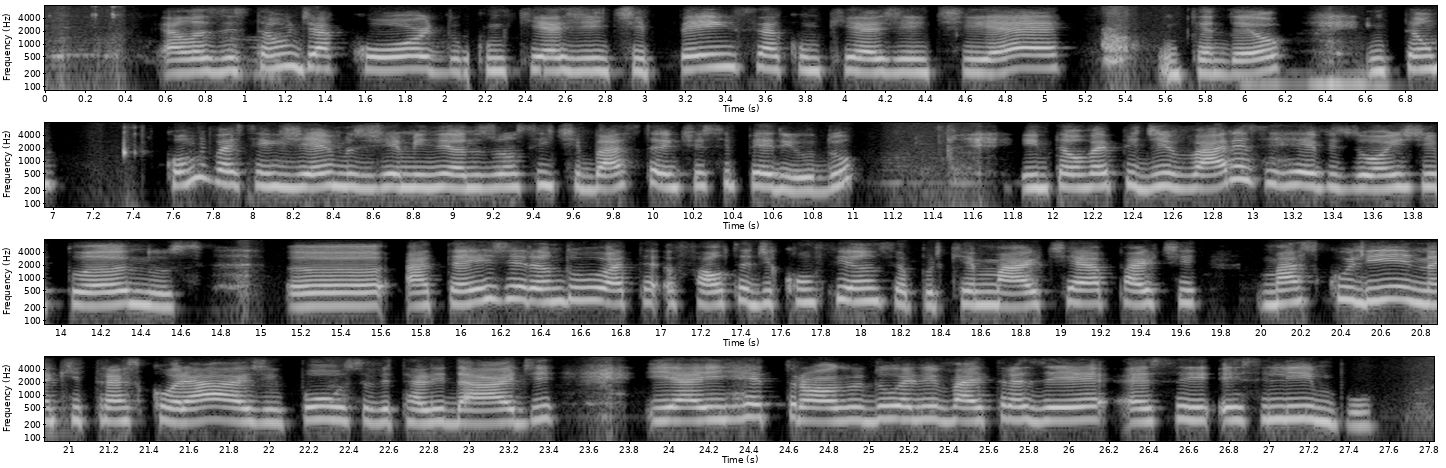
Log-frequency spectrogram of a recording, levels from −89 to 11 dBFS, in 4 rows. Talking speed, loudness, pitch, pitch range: 140 wpm, -17 LUFS, 255 Hz, 235-270 Hz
